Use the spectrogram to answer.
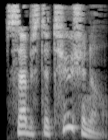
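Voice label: "substitutional", British English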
